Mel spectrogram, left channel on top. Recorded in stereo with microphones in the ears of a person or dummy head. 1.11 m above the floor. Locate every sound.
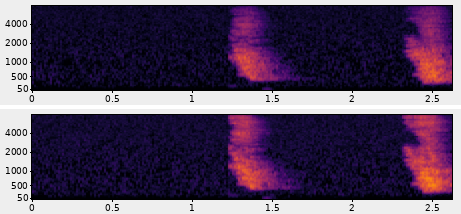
1.2 s tape being pulled: 55° right (ahead or behind), 2.0 m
